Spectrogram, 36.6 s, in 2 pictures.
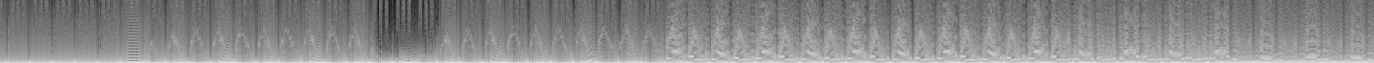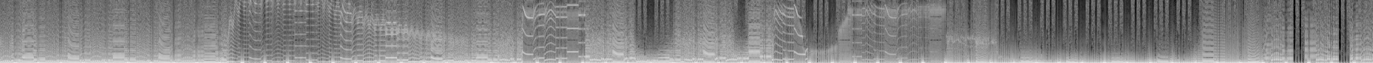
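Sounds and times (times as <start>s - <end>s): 
acid machine: 0.0s - 36.6s.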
